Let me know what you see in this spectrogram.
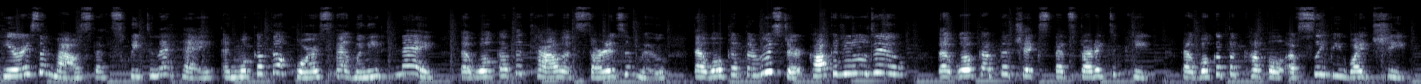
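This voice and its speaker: A woman's high-pitched voice at a moderate pace, with faint background music. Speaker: school teacher. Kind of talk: read-aloud storytelling. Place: home room. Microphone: camera far.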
